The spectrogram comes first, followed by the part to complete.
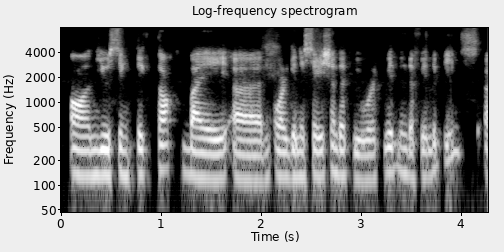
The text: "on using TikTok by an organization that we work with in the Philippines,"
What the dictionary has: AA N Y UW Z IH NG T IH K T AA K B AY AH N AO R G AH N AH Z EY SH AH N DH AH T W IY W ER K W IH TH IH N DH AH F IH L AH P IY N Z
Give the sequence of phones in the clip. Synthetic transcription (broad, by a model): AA N Y UW S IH NG T IH K T AA K B AY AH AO R G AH N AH S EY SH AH N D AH T W IY W ER K W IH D IH N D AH F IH L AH P IY N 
